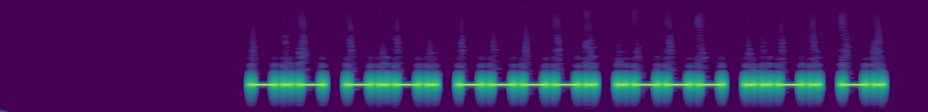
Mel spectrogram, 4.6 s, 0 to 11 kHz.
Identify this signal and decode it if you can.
Morse code, heard as a keyed tone, about 30 wpm, 700 Hz. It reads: KC9JFN
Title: USA Call Signs - 6 Characters - 3x Character Spacing - 30wpm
